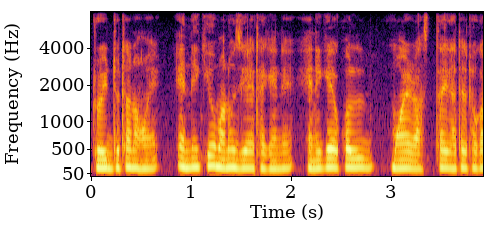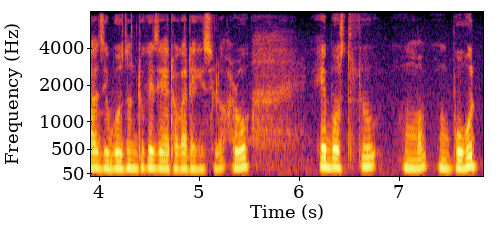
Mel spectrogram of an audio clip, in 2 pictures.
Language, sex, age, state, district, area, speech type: Assamese, male, 18-30, Assam, Charaideo, urban, spontaneous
